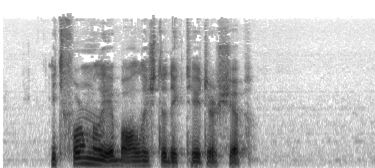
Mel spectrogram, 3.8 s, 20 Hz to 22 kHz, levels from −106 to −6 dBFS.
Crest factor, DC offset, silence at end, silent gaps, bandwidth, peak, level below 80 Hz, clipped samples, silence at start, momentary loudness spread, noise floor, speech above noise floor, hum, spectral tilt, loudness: 16 dB; under 0.1%; 1.25 s; none; 14.5 kHz; -2 dBFS; -56 dBFS; under 0.1%; 0.5 s; 8 LU; -69 dBFS; 52 dB; none; -6.5 dB/octave; -18 LUFS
